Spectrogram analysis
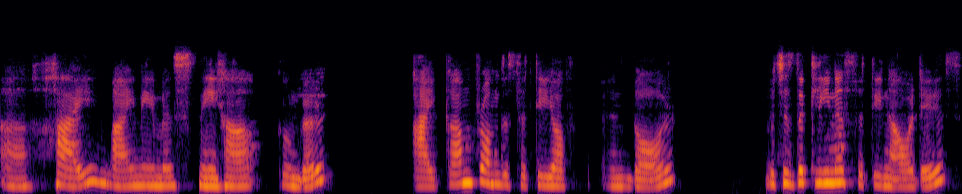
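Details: Adult woman; normal speech.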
